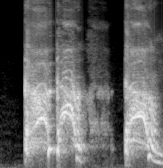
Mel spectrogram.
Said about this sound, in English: Yeah, I mean, I'm having a coughing attack, so excuse me, everybody. Hold on.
